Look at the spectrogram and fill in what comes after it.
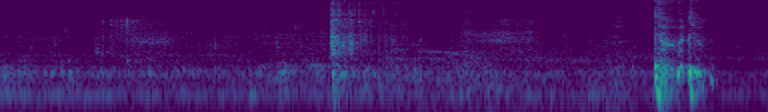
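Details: Coughing by someone who says they are sick, recorded while playing the Roblox game Dandy's World: two short cough bursts, the second louder and doubled, over steady room hum and faint game sounds.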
